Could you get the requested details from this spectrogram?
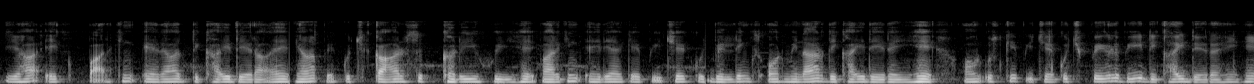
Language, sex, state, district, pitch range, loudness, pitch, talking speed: Hindi, male, Bihar, Gopalganj, 120-130 Hz, -20 LUFS, 125 Hz, 170 wpm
